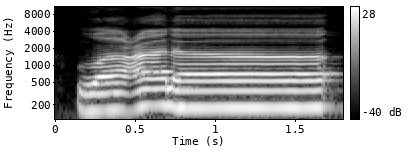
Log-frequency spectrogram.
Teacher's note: لام کو کھینچیں گے زیادہ، ایک الف کے مقدار سے زیادہ کھینچیں گے، لمبا کریں گے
